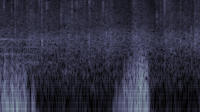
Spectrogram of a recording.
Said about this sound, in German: Einen großen Applaus für unsere starken Männer.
